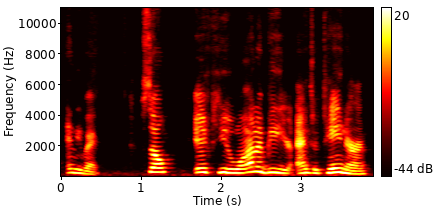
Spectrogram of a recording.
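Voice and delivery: ordinary talk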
